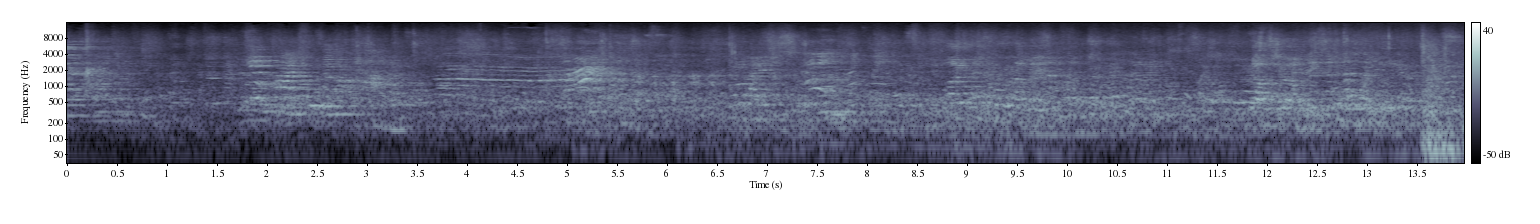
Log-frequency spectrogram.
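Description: A crowd of people chatter in an echoing hall.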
